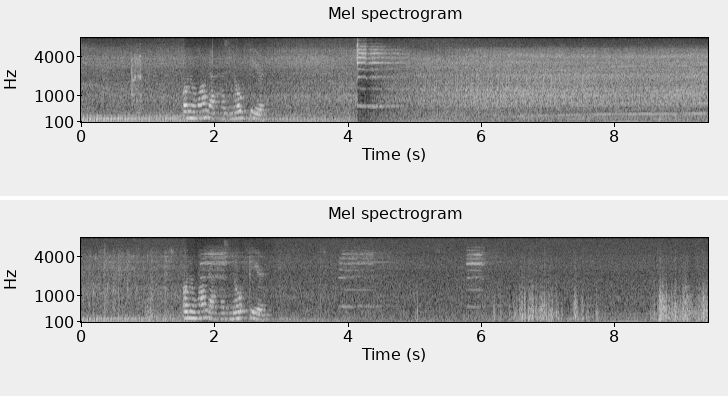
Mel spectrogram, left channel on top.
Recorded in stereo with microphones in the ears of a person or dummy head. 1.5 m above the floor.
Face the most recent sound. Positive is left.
turn(degrees=-25)  # may be behind; listen again after turning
